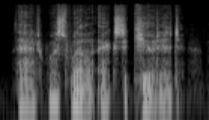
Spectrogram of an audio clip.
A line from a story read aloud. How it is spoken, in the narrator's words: Moonlight whispered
